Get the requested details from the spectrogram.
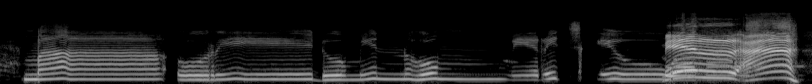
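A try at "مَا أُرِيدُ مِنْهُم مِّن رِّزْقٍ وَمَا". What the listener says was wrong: Kau ini hutangnya di sini. Hutang shin sama hutang tasdid. Tasdid kau tak keluar nih. Mirizki. Ini banyak tasdidnya tuh. Ada berapa ya? Ada berapa nih? 3. kurang. Harus semuanya.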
